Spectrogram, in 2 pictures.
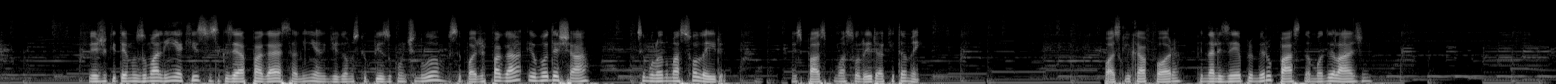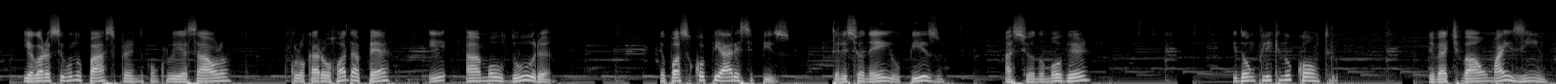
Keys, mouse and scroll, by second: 0.0 click, 0.7 scroll up 1, 5.3 click, 7.0 scroll down 1, 7.5 scroll up 1, 8.3 click, 9.5 scroll down 1, 10.1 scroll down 1, 11.2 click, 11.6 scroll down 1, 12.1 middle click, 12.9 middle click, 13.1-13.4 scroll down 1, 13.4 scroll up 1, 22.2 click, 23.4 middle click, 23.8 middle click, 24.5 click, 26.9 click.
